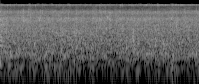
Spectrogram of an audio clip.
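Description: Stream running beside the lost church in March, a steady close wash of flowing water with no voices.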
